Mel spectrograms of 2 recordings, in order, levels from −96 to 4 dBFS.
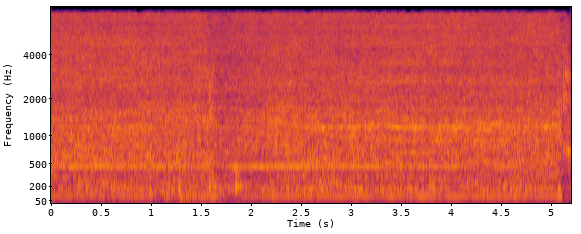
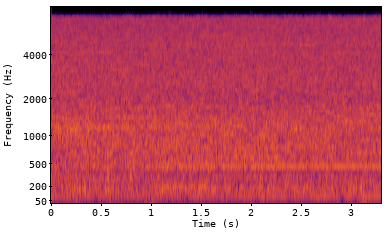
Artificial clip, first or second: first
